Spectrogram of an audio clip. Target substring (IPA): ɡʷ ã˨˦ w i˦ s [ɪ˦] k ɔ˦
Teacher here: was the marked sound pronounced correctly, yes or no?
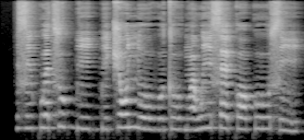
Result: no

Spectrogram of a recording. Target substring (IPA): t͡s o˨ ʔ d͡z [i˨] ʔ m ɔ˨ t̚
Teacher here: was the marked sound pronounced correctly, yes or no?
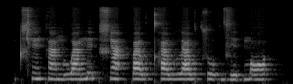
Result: no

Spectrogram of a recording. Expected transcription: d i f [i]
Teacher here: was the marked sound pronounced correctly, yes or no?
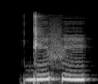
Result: yes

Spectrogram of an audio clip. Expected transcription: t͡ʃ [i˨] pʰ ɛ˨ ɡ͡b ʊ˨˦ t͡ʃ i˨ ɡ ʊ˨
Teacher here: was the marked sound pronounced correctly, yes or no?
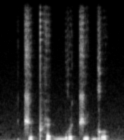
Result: no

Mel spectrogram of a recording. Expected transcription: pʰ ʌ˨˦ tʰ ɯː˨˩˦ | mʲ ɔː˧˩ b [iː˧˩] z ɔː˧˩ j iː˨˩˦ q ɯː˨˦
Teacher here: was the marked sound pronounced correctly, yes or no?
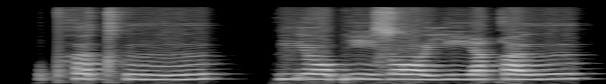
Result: yes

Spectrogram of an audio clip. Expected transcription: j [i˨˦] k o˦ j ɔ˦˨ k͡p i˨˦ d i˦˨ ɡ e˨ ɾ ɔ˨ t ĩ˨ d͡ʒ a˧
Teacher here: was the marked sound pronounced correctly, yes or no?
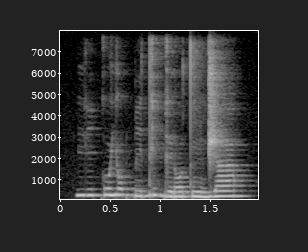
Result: no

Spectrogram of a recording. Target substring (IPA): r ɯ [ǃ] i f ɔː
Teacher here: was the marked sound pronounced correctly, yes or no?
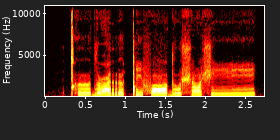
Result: yes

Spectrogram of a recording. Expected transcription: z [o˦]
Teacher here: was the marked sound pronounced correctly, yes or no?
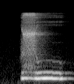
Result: no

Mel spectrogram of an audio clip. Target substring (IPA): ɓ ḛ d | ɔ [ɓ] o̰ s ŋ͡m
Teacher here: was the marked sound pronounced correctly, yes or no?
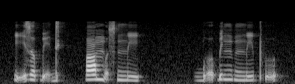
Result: no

